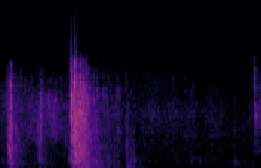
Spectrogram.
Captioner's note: door closing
